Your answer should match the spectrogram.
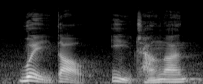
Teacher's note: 为 is fourth tone, not second tone.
